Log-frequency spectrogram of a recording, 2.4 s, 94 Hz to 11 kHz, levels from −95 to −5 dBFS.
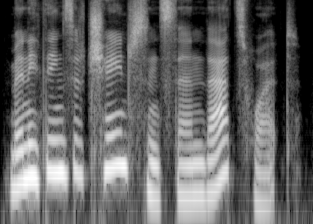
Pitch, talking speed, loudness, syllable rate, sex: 225 Hz, 205 wpm, -17 LUFS, 5.1 syllables/s, female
